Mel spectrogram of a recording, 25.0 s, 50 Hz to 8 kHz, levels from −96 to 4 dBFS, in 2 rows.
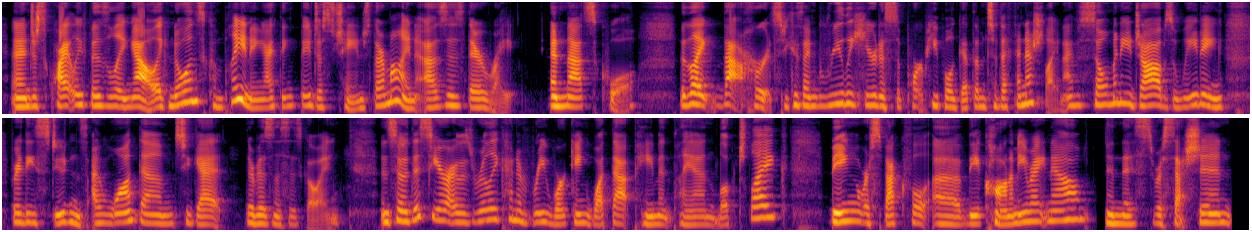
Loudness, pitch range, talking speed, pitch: -20 LUFS, 175-220 Hz, 200 wpm, 195 Hz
